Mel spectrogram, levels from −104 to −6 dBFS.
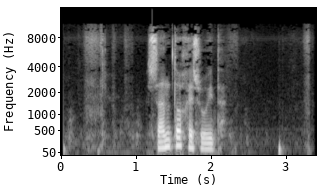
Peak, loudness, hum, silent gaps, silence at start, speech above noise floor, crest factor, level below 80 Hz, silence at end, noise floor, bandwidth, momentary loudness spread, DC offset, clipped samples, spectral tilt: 0 dBFS; -17 LUFS; none; none; 0.35 s; 45 dB; 22 dB; -48 dBFS; 0.1 s; -63 dBFS; 11.5 kHz; 24 LU; under 0.1%; under 0.1%; -4 dB/octave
